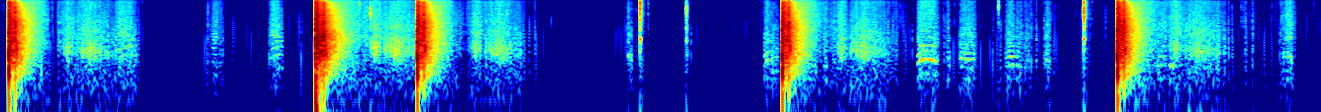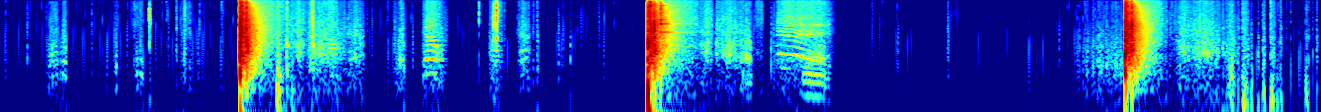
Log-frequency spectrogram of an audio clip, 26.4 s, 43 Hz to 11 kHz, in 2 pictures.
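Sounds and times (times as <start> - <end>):
gunfire: 0.0 - 0.5, 3.1 - 4.6, 7.8 - 8.2, 11.2 - 11.6, 15.6 - 16.1, 19.7 - 20.3, 24.4 - 24.9.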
